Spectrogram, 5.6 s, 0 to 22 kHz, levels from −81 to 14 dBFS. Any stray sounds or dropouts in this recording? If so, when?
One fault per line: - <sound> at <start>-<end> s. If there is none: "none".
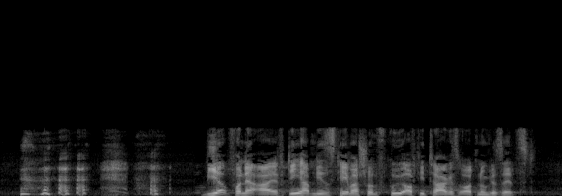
- laugh at 0.2-1.7 s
